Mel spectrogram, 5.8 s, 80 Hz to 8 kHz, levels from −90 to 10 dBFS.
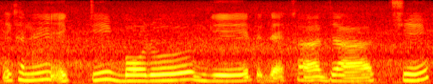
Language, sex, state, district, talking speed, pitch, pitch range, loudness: Bengali, female, West Bengal, Malda, 60 wpm, 205 Hz, 145-230 Hz, -14 LUFS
